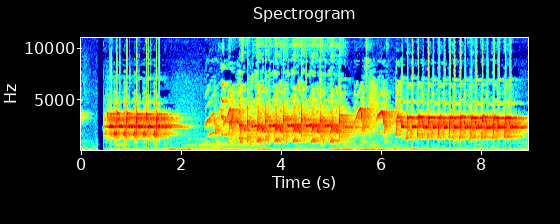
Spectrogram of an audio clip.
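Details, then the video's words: Two yellow-vented bulbuls in energetic song: a bright, repeated burbling phrase, then a longer tumbling stream of quick, sweet notes rising and falling, and a final steady, rapidly pulsed warble. "Burung trucuk sepasang gacorr!!!!"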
